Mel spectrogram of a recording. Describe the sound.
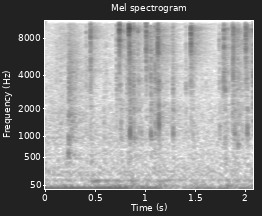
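Many light keystrokes tap on a computer keyboard in quick, irregular succession, faint and alone, as someone types notes while preparing a tabletop role-playing game campaign.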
